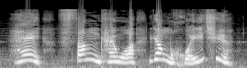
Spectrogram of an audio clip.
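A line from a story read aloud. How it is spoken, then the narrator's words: Loud struggling shout. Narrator (Chinese): 波波熊大声喊着，使劲的挣扎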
